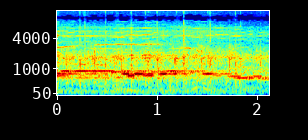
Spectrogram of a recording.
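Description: Audience applause, many scattered claps, over a harmonium's faint held notes, slowly dying away as the tabla solo ends.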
